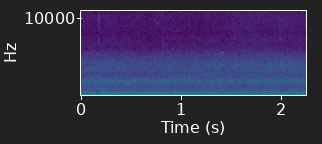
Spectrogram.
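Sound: ocean waves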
